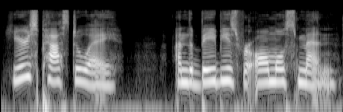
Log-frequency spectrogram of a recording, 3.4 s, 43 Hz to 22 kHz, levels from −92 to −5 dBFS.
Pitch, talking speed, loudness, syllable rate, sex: 230 Hz, 155 wpm, -18 LUFS, 5.0 syllables/s, female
